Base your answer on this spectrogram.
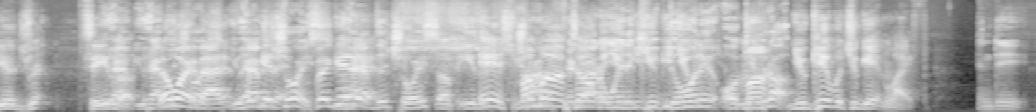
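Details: Adult man speaking; ordinary speech.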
